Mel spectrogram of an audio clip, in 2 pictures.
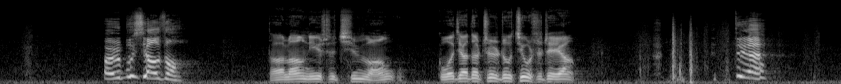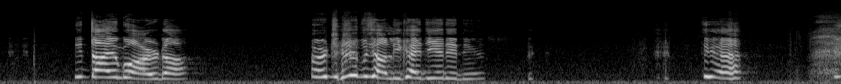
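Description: A young man pleads tearfully, his voice breaking with sobs.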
